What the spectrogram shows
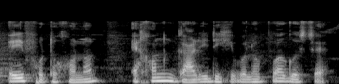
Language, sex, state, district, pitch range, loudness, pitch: Assamese, male, Assam, Sonitpur, 115-155 Hz, -18 LUFS, 125 Hz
